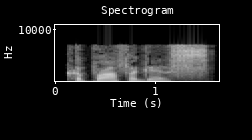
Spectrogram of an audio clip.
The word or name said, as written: coprophagy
